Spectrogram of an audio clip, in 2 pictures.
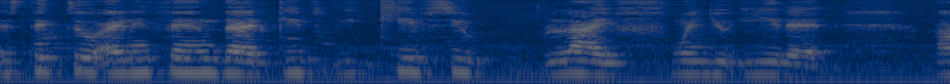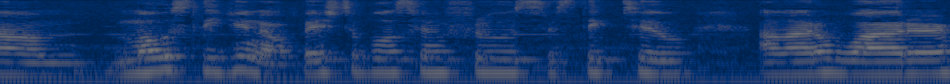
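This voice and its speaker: A woman's fairly low, somewhat breathy voice, with ordinary pitch variation, at a fairly slow pace. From Guatemala. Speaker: shaman and healer. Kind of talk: interview answer.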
